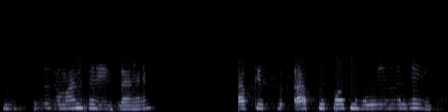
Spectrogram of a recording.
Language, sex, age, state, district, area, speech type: Urdu, female, 18-30, Bihar, Khagaria, rural, conversation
